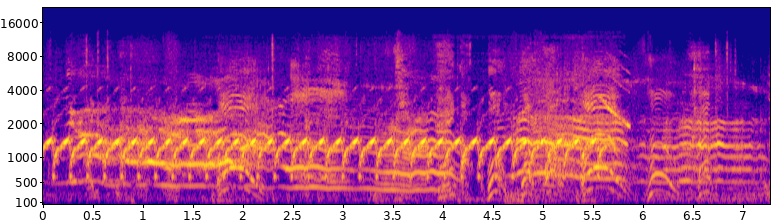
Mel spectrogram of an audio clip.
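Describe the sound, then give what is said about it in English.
A car alarm blares in a movie scene, looping fast electronic warbles and chirping whoops that fill the whole stretch, then shifts to a slightly quieter, different tone pattern near the end; Arnold Schwarzenegger lifts the car from behind to stop the alarm. “Whoa, these cars have terrific alarms.”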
